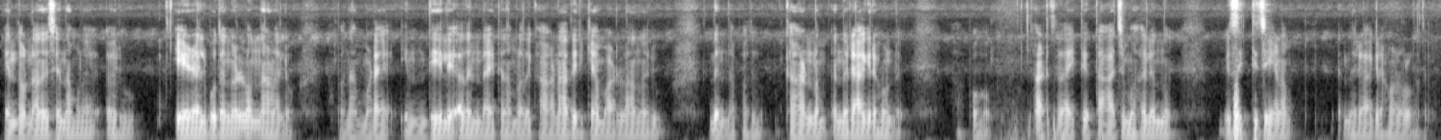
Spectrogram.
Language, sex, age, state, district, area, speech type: Malayalam, male, 30-45, Kerala, Palakkad, rural, spontaneous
